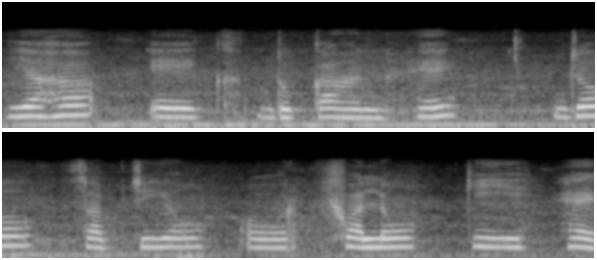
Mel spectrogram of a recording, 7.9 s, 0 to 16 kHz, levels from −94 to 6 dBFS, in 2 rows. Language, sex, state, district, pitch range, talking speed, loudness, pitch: Hindi, female, Madhya Pradesh, Dhar, 220-240 Hz, 75 wpm, -17 LUFS, 225 Hz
